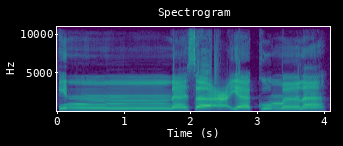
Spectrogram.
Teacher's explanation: Terindikasi di ujung pelafalan ada bunyi eu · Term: mantul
